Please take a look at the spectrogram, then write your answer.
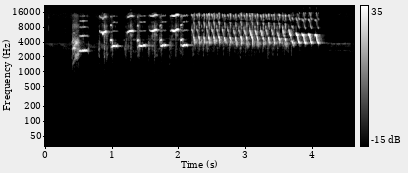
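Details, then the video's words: Spanish Timbrado canary singing: a few loud, separate whistled notes, then a fast, rippling trill of many pulses, with a brief quicker rattle before the song ends. "Canary Sound Effect - Canary Singing Video"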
